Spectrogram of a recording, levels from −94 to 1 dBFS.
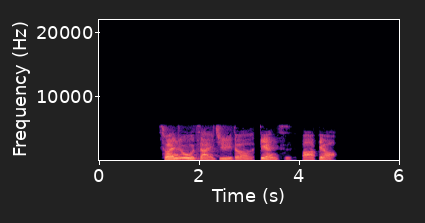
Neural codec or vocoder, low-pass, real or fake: none; 5.4 kHz; real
